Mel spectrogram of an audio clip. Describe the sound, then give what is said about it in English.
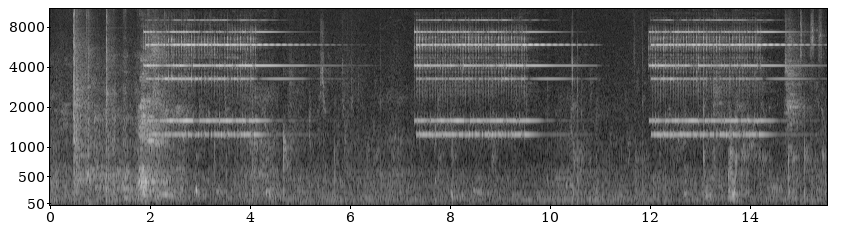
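An old-style telephone rings loudly at a church telethon, three long trilling bursts separated by short pauses, with faint room noise in between. “Hey, can you all answer the phone?”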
